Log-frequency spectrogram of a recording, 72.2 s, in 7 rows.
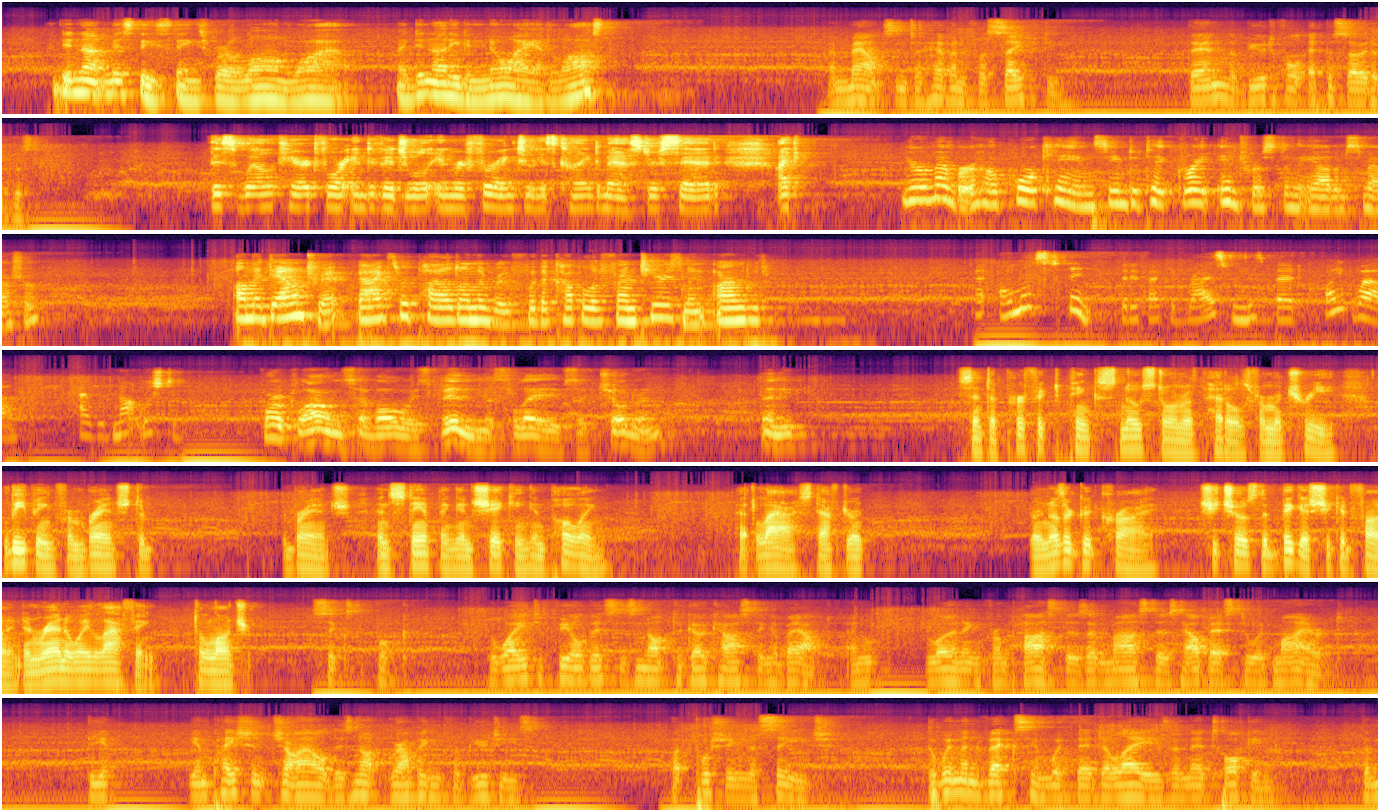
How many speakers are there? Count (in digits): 8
